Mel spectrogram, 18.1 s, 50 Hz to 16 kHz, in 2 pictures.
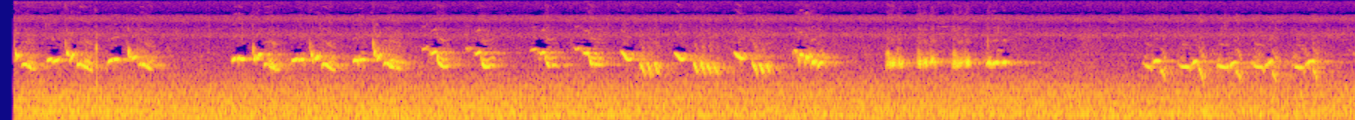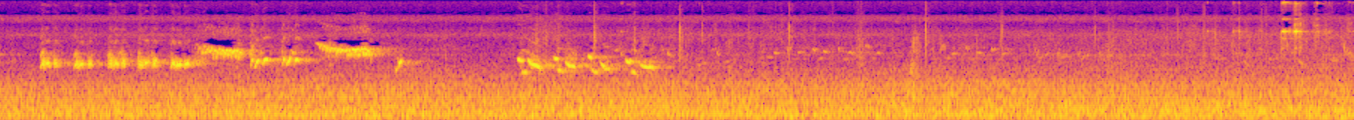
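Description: A small songbird chirping in quick runs of short, sharp notes, phrase after phrase with brief pauses, falling quiet about 13 seconds in.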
